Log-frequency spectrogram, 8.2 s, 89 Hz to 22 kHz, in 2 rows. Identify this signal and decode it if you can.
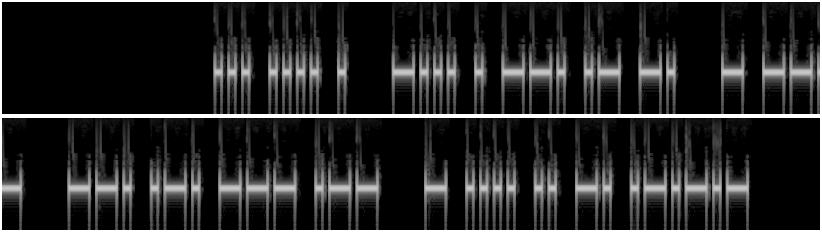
Morse code, heard as a keyed tone, about 34 wpm, 700 Hz. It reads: SHE BEGAN TO GROW THIN.
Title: Sentences from Top 1200 Words 35wpm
